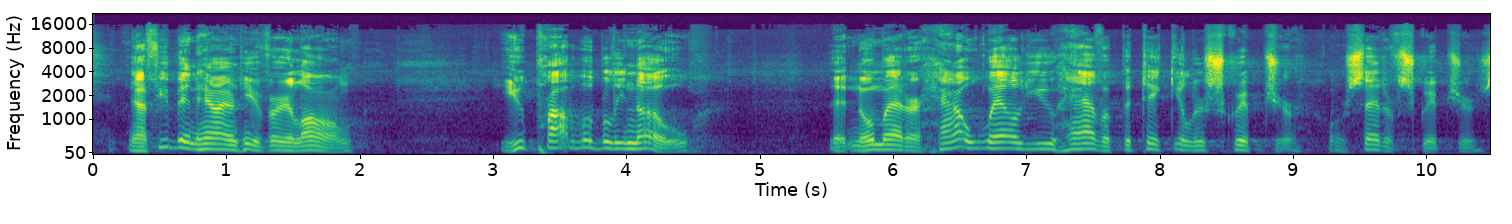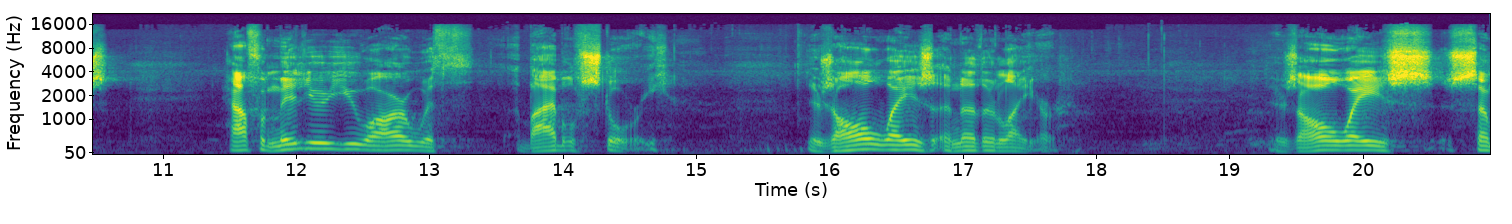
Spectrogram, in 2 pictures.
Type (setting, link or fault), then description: setting, live audience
